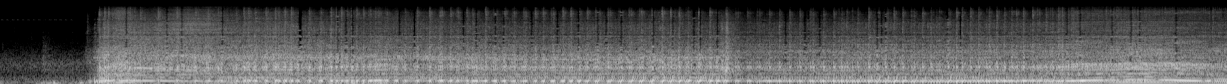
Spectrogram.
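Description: A small two-stroke engine sputters to life and idles with a rapid, steady putter.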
